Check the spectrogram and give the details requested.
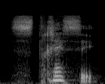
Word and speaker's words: stressé: So C, alright, and then here you get this E before the double S, so it will open the pronunciation of the E, stressé, stressé. Stressant, okay, final T not pronounced, and then A-N, stressant.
